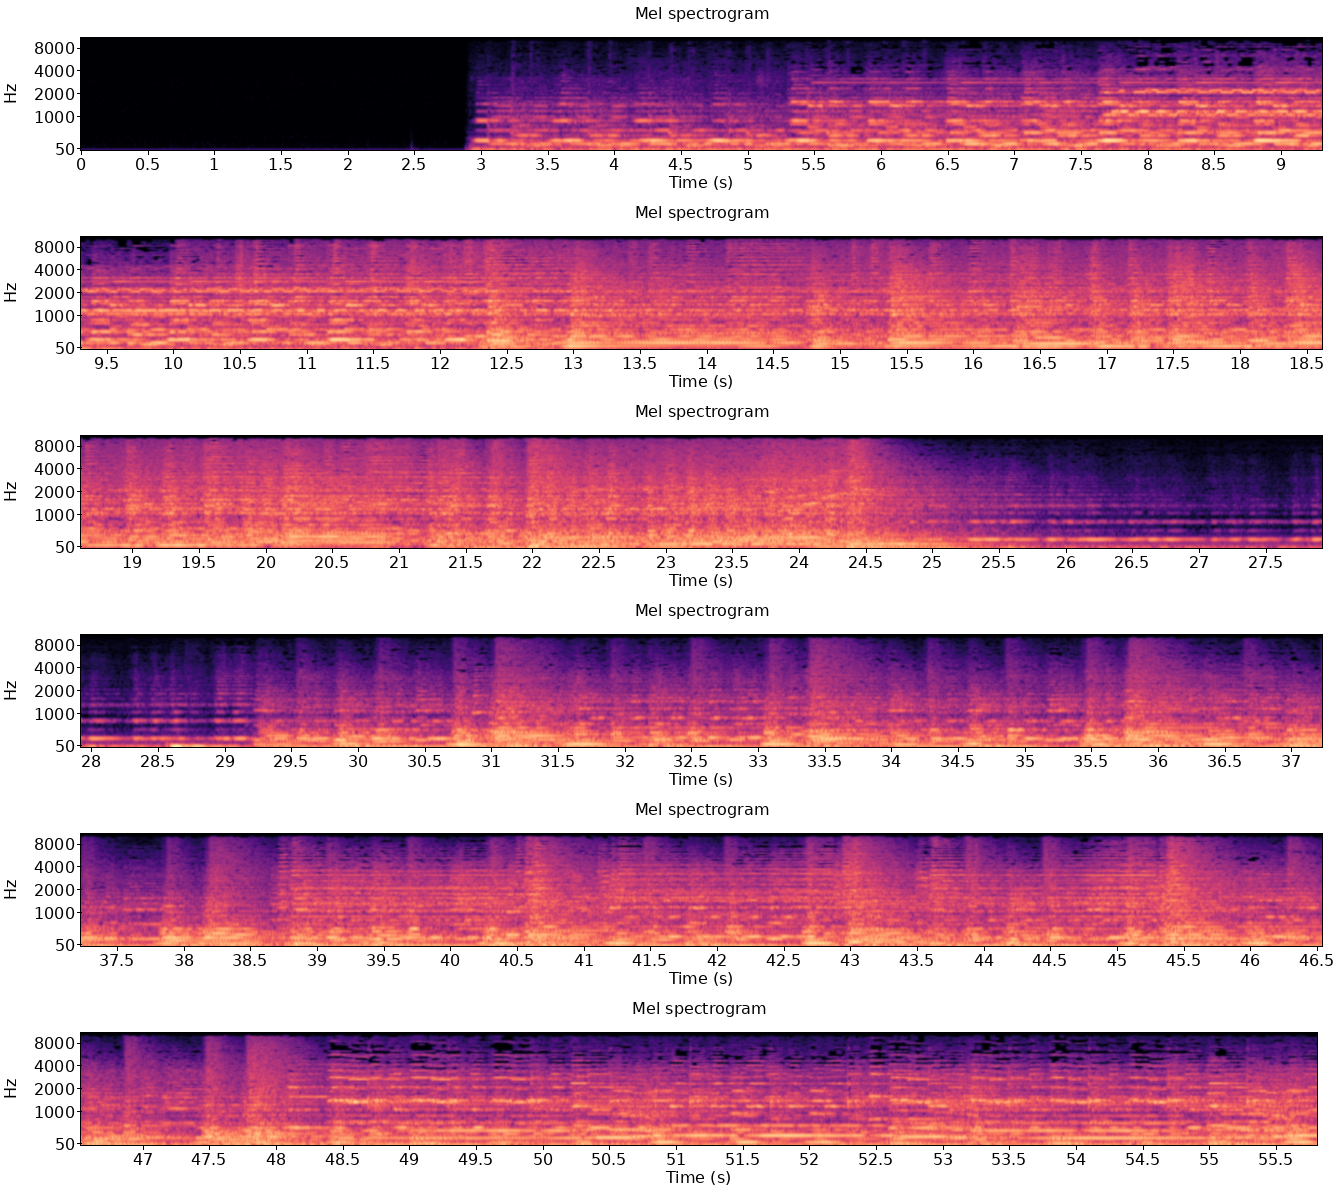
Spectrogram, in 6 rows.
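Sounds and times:
wind ensemble playing: 3.0 - 55.8.

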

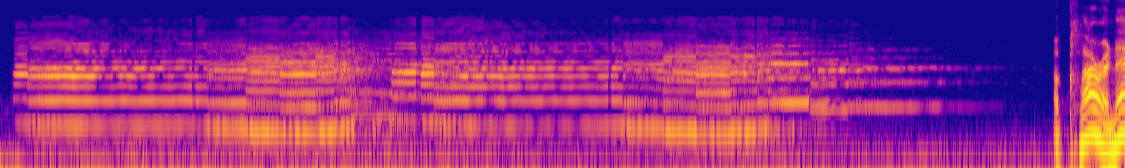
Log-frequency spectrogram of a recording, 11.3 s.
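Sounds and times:
solo oboe melody: 0.0 - 10.0
speech: 10.6 - 11.2.

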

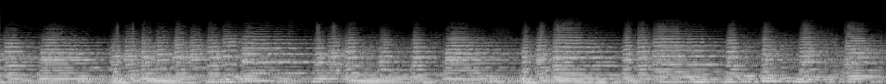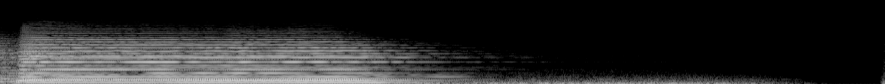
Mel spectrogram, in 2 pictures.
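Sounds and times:
brass quintet: 0.0 - 13.9.

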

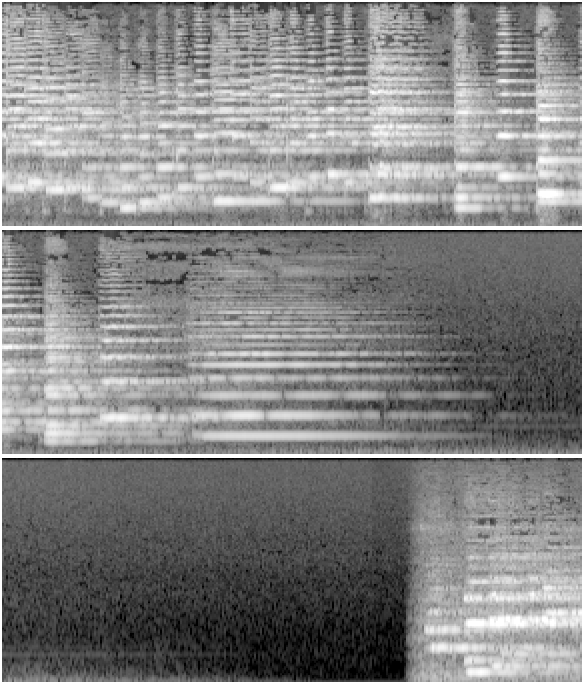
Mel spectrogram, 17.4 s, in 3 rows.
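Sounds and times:
violin: 0.0 - 10.2, 15.8 - 17.3.

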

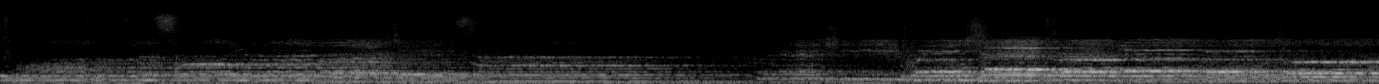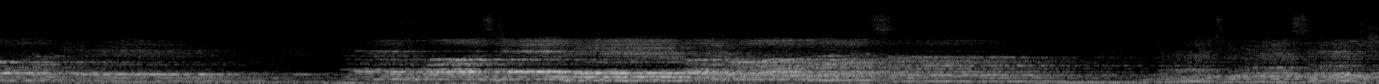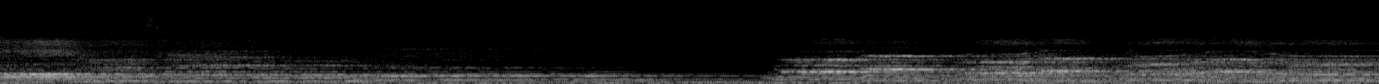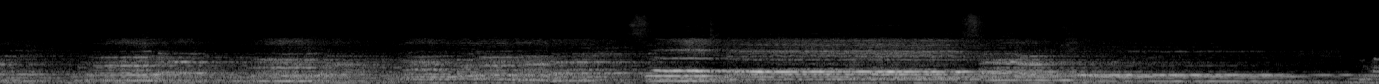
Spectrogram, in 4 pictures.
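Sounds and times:
lute lullaby: 0.0 - 55.1.

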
